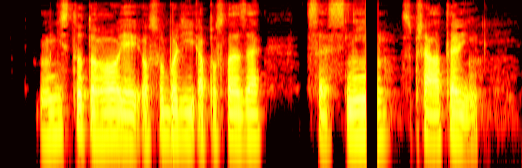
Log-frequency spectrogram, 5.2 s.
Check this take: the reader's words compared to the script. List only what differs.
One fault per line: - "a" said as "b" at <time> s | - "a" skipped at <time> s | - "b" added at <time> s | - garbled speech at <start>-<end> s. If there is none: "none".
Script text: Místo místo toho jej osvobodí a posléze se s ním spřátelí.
- "místo" skipped at 0.8 s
